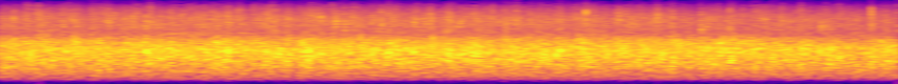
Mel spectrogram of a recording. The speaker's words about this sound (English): Clap your hands and rejoice.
